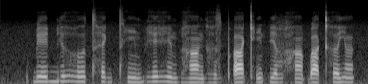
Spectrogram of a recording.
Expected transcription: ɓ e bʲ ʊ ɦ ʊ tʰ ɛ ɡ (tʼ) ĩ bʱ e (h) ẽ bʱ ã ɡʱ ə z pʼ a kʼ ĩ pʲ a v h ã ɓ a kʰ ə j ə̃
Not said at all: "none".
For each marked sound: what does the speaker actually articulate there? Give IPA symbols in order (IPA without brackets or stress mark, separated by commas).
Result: tʰ, ɦ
